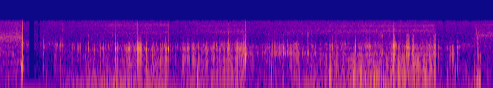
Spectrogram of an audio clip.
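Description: Water sloshing and gurgling around a camera lowered below the surface: a muffled rumble full of small clicks and knocks. It starts after a sharp click and thins out near the end.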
